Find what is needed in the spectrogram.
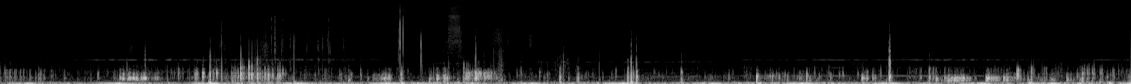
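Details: Bowel sounds recorded from a pregnant woman's abdomen: low gurgling and bubbling rumbles in irregular bursts, with short clicks and pops between them.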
